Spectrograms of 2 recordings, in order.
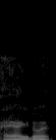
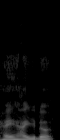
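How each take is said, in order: First: It sounds grumpy and sullen. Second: It sounds cheerful and friendly.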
